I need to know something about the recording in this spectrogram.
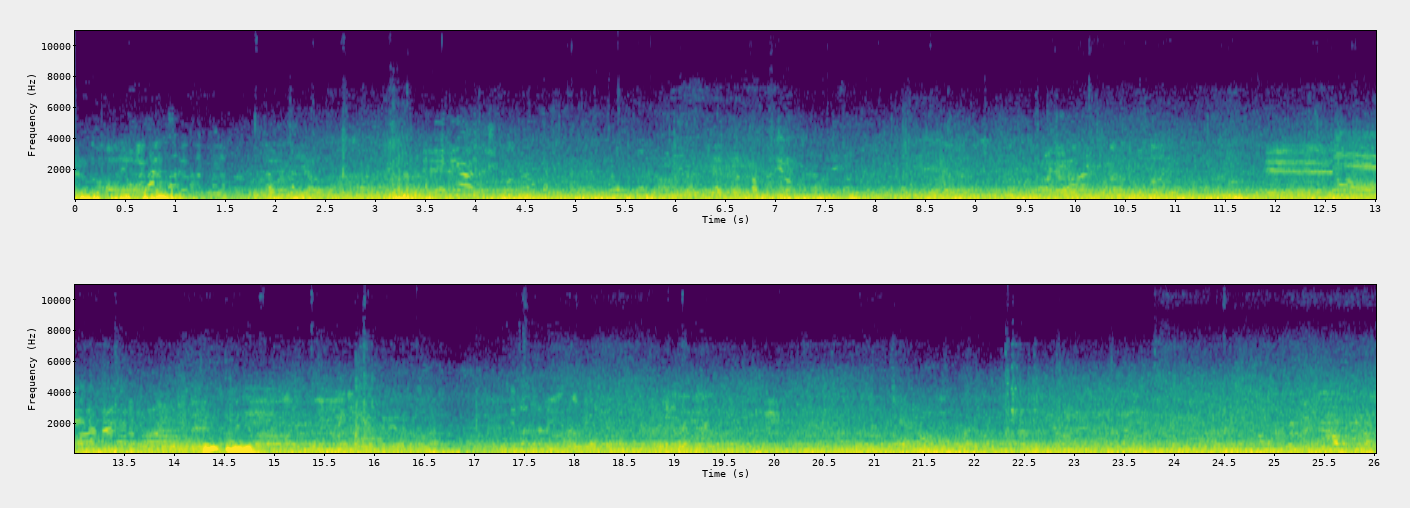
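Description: Wind buffeting the microphone with a steady low rumble, over the background chatter of people in an open area. About halfway through there is a brief loud sound with a sliding pitch.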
